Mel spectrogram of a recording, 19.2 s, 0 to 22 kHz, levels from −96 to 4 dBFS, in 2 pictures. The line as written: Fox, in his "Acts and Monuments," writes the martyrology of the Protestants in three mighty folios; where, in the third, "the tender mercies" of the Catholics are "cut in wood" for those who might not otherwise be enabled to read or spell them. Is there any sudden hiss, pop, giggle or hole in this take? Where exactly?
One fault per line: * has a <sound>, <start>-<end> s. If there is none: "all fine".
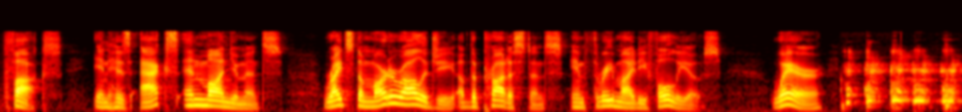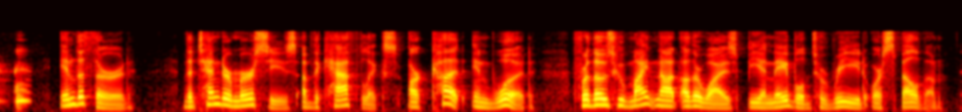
* has a throat clearing, 8.4-9.9 s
